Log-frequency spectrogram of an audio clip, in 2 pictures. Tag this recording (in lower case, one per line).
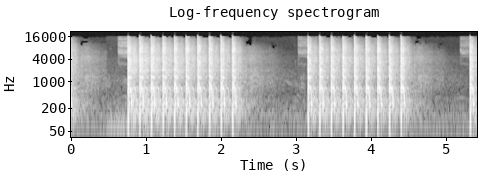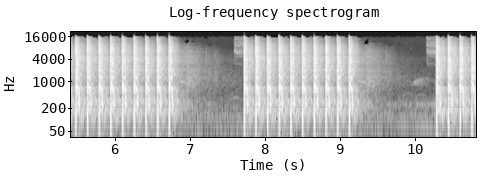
machine gun shooting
